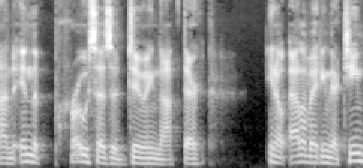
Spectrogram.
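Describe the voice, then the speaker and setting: The pace is fairly quick. The background is quiet. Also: man. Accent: Irish. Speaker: tech company co-founder and executive. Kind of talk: podcast interview. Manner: hesitant, many fillers.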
